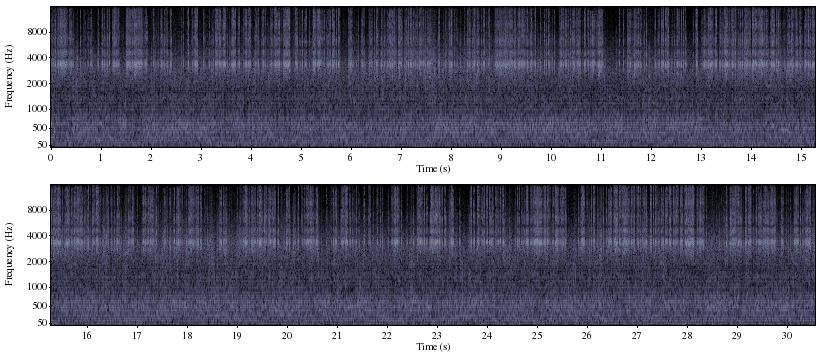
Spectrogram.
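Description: Steady road and wind noise from a vehicle travelling along a paved road, with a low, even hum underneath and a constant high hiss, unchanging throughout.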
